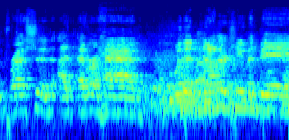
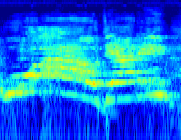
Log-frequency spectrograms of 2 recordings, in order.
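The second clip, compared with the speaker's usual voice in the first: put-on high, louder, awestruck little girl; 6 semitones higher, 4 dB louder, much slower than usual. Daughter praising daddy's jump, high awestruck little-girl voice. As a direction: gush like an adoring little daughter. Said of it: "she's just like".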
